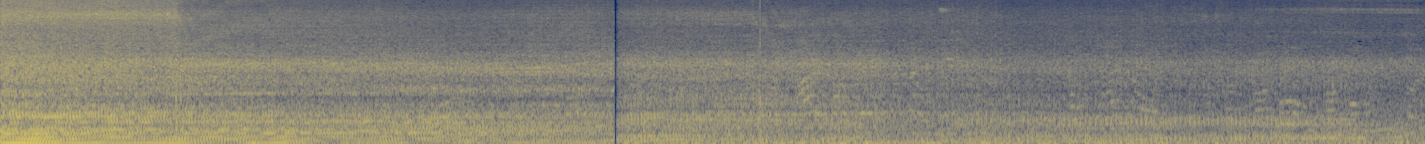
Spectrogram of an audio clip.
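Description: Go-kart engines running, a steady low drone that slowly fades, with a brief drop about four and a half seconds in.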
